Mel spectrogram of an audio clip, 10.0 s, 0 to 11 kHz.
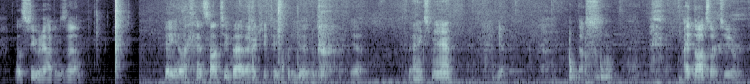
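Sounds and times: steady low hum: 1.9 - 9.0.

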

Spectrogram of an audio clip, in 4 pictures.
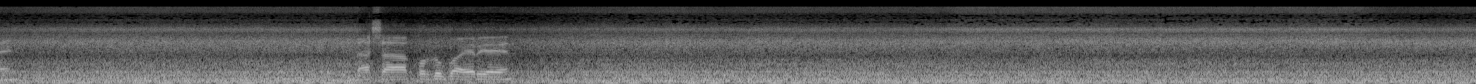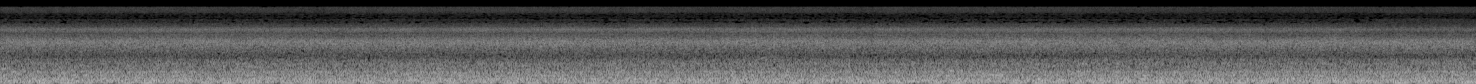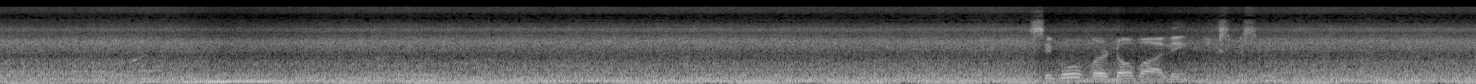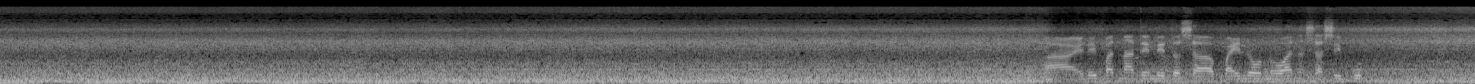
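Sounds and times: ferry engine hum: 0.0 - 59.0.

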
